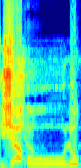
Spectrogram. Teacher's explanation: اس قاف کو بھی ہم نے موٹا پڑھنا ہے، حروف مستعلیہ سے ہے، قاف پیش واو واو مدہ ہو رہا ہے، یہاں پہ اس کو دو حرکات لمبا کر کے پڑھیں گے.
